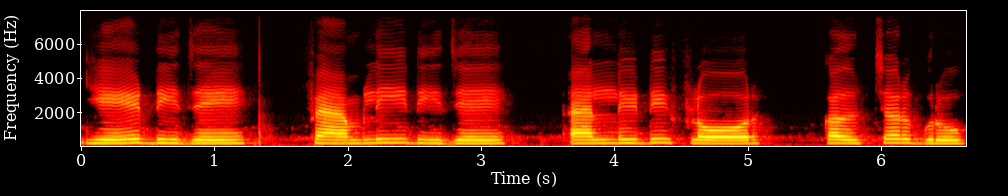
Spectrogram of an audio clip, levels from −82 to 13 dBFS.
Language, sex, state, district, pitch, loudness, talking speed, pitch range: Hindi, female, Punjab, Fazilka, 200 Hz, -14 LUFS, 80 wpm, 195-215 Hz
